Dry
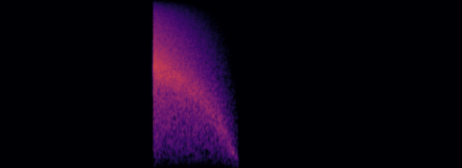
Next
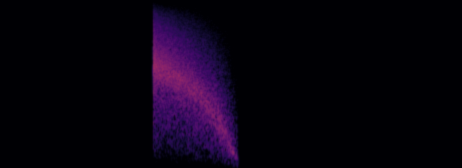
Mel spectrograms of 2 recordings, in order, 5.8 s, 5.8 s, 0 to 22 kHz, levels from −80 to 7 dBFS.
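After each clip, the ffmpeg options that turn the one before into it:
-af "acompressor=threshold=-40dB:ratio=2"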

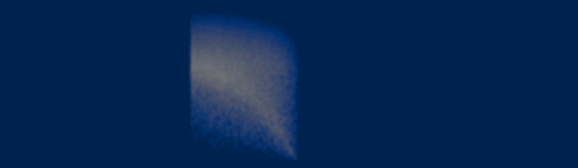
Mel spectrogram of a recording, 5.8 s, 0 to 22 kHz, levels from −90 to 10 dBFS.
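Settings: -af "alimiter=level_in=4dB:limit=-24dB:level=0:latency=1:release=467,volume=-4dB,bandpass=f=4.6k:t=q:w=1.3:csg=0,volume=6.5dB"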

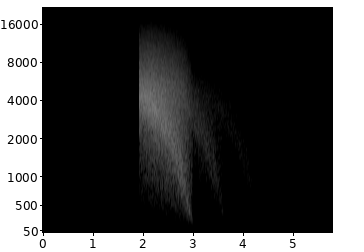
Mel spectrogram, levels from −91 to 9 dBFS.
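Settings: -filter_complex "[0:a]asplit=2[a][b];[b]adelay=664,lowpass=f=1.9k:p=1,volume=-18.5dB,asplit=2[c][d];[d]adelay=664,lowpass=f=1.9k:p=1,volume=0.36,asplit=2[e][f];[f]adelay=664,lowpass=f=1.9k:p=1,volume=0.36[g];[a][c][e][g]amix=inputs=4:normalize=0,volume=-1.5dB"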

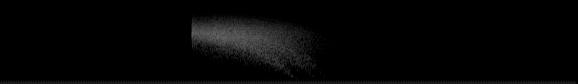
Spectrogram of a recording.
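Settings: -af "aecho=1:1:211|322:0.596|0.422,aeval=exprs='val(0)+0.000562*(sin(2*PI*60*n/s)+sin(2*PI*2*60*n/s)/2+sin(2*PI*3*60*n/s)/3+sin(2*PI*4*60*n/s)/4+sin(2*PI*5*60*n/s)/5)':c=same"

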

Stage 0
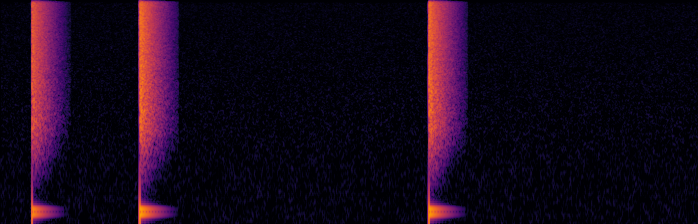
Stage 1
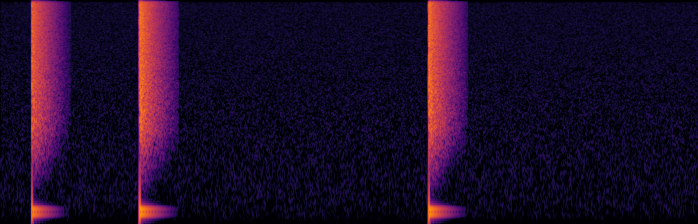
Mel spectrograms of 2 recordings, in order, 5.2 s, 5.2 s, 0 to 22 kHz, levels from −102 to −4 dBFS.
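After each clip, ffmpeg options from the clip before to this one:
-filter_complex "[0:a]highpass=f=200:p=1,asplit=2[a][b];[b]acompressor=threshold=-27dB:ratio=6,volume=1dB[c];[a][c]amix=inputs=2:normalize=0,volume=-2dB"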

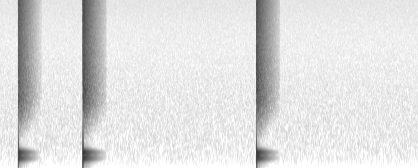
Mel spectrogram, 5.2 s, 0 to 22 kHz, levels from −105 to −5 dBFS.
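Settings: -af "equalizer=f=8.1k:w=0.42:g=-3.5"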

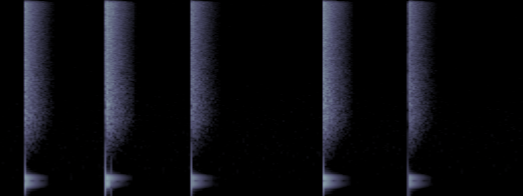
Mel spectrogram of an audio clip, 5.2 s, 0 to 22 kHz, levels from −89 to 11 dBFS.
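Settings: -af "aecho=1:1:855:0.376,volume=2.5dB"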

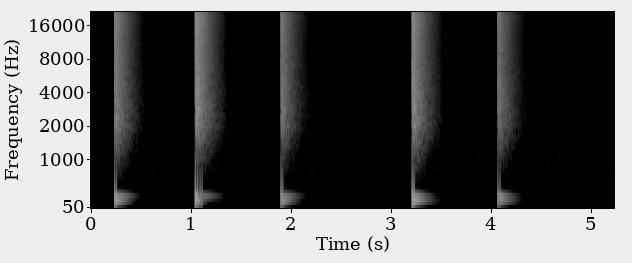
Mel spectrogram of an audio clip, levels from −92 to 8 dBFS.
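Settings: -af "flanger=delay=16:depth=5.5:speed=0.6,volume=-2dB"

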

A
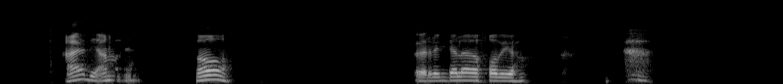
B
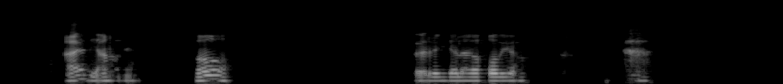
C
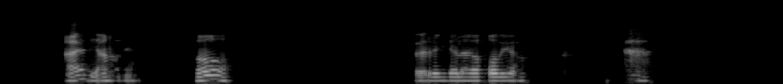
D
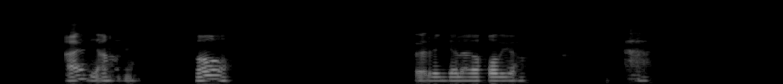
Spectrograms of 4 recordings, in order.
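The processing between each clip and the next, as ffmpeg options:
-af "afftfilt=real='hypot(re,im)*cos(PI*b)':imag='0':win_size=2048:overlap=0.75,aeval=exprs='0.355*(cos(1*acos(clip(val(0)/0.355,-1,1)))-cos(1*PI/2))+0.0316*(cos(2*acos(clip(val(0)/0.355,-1,1)))-cos(2*PI/2))':c=same,volume=-1.5dB"
-af "agate=range=-33dB:threshold=-58dB:ratio=3:detection=peak"
-af "equalizer=f=125:t=o:w=1:g=-11,equalizer=f=250:t=o:w=1:g=7,equalizer=f=500:t=o:w=1:g=-6,equalizer=f=1k:t=o:w=1:g=9,equalizer=f=2k:t=o:w=1:g=-12,equalizer=f=4k:t=o:w=1:g=4,volume=-3.5dB"

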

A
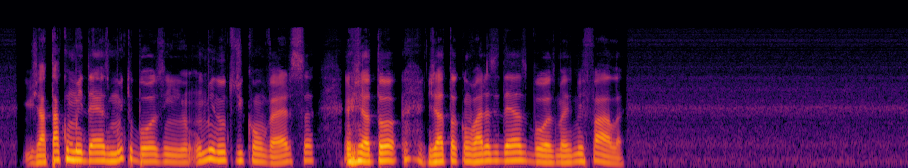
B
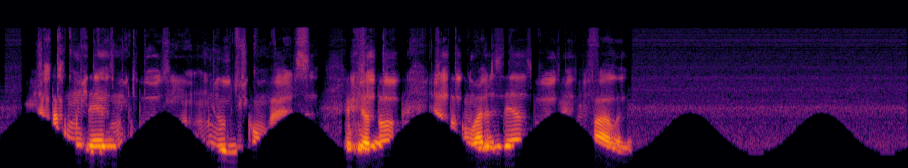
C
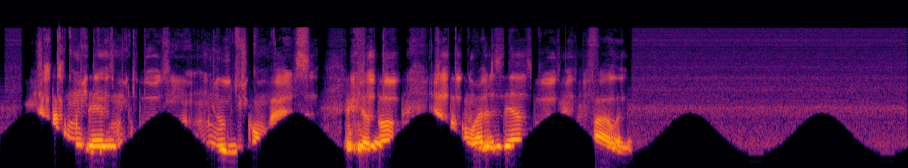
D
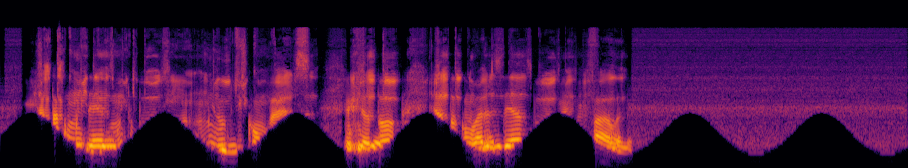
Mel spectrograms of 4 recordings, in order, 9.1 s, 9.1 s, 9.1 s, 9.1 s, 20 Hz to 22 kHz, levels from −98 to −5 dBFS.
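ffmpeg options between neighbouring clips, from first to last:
-filter_complex "[0:a]acrossover=split=390|2200[a][b][c];[c]adelay=50[d];[a]adelay=110[e];[e][b][d]amix=inputs=3:normalize=0,aeval=exprs='val(0)+0.00794*(sin(2*PI*60*n/s)+sin(2*PI*2*60*n/s)/2+sin(2*PI*3*60*n/s)/3+sin(2*PI*4*60*n/s)/4+sin(2*PI*5*60*n/s)/5)':c=same,afftfilt=real='re*gte(b*sr/1024,330*pow(1600/330,0.5+0.5*sin(2*PI*0.76*pts/sr)))':imag='im*gte(b*sr/1024,330*pow(1600/330,0.5+0.5*sin(2*PI*0.76*pts/sr)))':win_size=1024:overlap=0.75,volume=4dB"
-af "alimiter=limit=-24dB:level=0:latency=1:release=13,volume=8.5dB"
-af "highpass=f=160:p=1"

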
